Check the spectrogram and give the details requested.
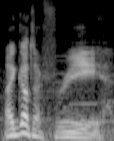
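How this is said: It is spoken in a put-on troll voice. The speaker calls it right. "when you do a troll voice, it's like, you gotta be like Vol'jin"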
